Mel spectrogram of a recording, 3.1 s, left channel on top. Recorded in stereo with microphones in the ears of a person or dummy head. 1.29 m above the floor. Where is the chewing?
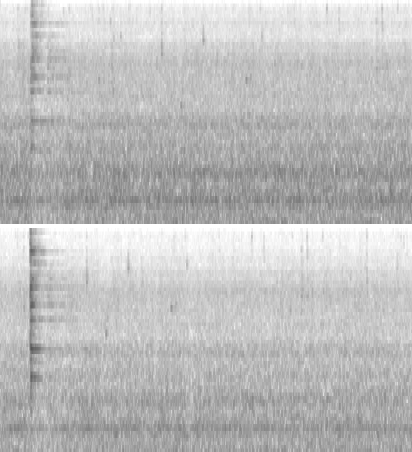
No chewing in this recording.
